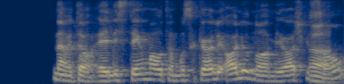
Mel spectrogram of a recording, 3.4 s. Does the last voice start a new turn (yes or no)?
no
